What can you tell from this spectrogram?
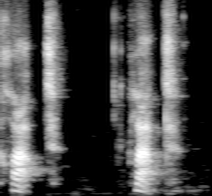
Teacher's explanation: the p is unvoiced you can feel it because it's just air flowing out out of your mouth to make the sound · the ed makes the t sound, and the e is silent.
